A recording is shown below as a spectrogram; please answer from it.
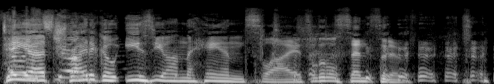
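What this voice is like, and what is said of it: Comic Jesus Christ character voice. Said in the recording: “this is my Jesus Christ impression.”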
